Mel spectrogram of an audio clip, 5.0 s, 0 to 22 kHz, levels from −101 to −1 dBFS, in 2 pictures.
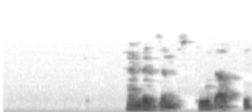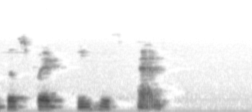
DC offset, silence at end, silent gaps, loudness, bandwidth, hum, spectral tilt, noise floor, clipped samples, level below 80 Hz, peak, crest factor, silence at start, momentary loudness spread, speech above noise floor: under 0.1%; 0.9 s; none; -37 LUFS; 6.2 kHz; none; -9.5 dB/octave; -76 dBFS; under 0.1%; -74 dBFS; -18 dBFS; 20 dB; 1.25 s; 12 LU; 39 dB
